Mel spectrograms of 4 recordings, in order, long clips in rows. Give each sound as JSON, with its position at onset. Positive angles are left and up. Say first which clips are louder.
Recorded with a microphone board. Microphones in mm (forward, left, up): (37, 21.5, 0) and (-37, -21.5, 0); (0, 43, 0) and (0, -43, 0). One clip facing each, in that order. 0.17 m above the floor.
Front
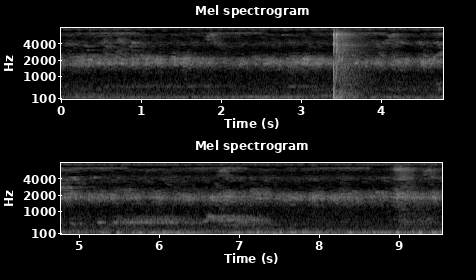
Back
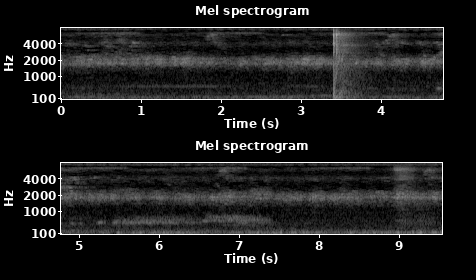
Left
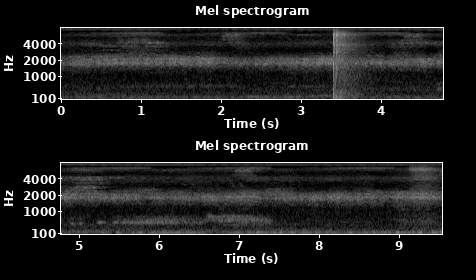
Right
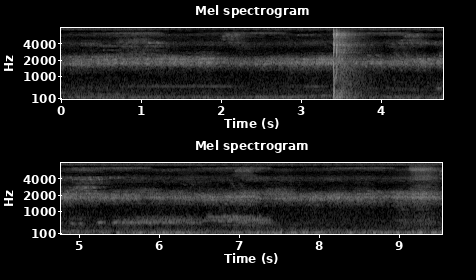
{"t": 3.4, "sound": "a crack", "louder": "front 2 dB, right 1 dB", "azimuth_deg": 15, "distance_m": 1.7}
